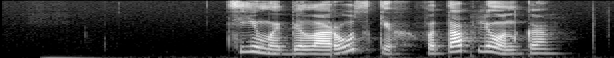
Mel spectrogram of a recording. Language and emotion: Russian, positive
